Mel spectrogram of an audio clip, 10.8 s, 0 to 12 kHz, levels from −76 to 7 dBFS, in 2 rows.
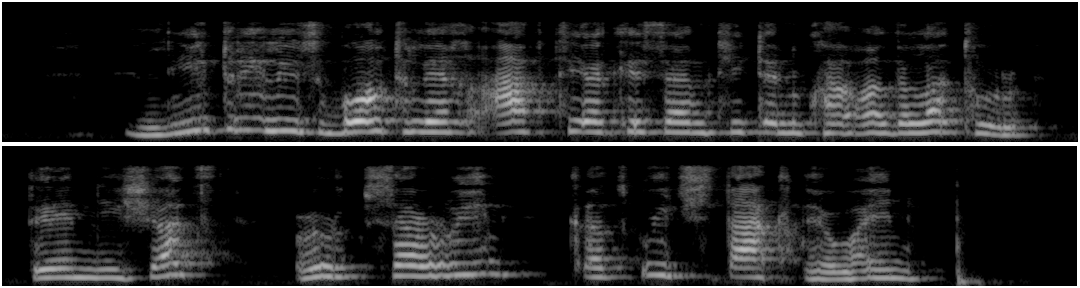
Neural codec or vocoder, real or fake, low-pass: codec, 16 kHz, 8 kbps, FunCodec, trained on LibriTTS, 25 frames a second; fake; 7.2 kHz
